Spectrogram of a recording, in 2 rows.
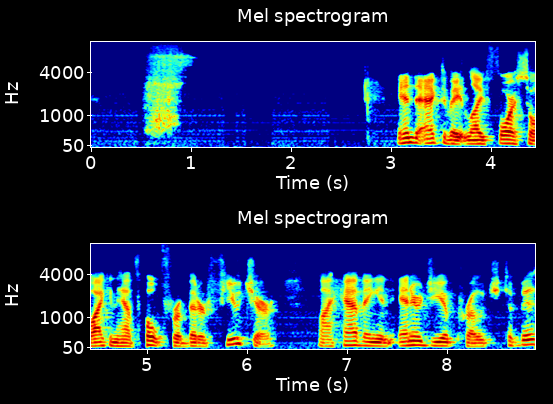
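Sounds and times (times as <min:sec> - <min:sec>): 
quick audible intake of breath: 0:00.5 - 0:01.1
speech: 0:03.1 - 0:08.8.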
